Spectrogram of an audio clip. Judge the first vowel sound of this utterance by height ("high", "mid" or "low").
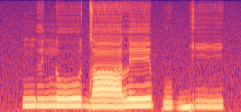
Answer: high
